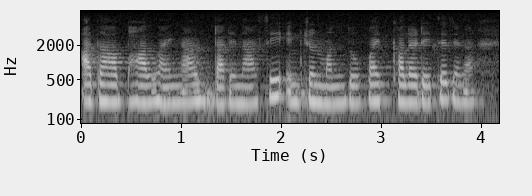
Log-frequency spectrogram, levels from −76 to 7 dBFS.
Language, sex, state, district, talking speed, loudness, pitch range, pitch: Nagamese, female, Nagaland, Dimapur, 170 wpm, -18 LUFS, 190-205 Hz, 200 Hz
